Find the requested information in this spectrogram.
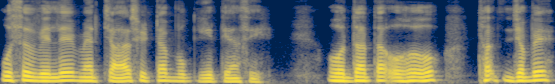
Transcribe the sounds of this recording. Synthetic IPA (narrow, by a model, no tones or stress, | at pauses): ʊsʋeːleːmɛ̃ːt͡ʃaːɾsiːʈãːbʊkɡiːt̪jãːsiː | oːd̪ãːt̪ã̰ːʔoɦ | t̪ʰd͡ʒəbẽː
